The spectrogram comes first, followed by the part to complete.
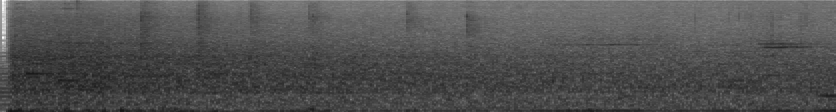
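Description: Loud, steady rumbling noise with a hiss over it and a few faint ticks.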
